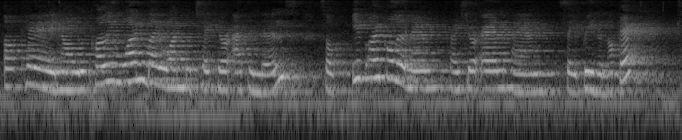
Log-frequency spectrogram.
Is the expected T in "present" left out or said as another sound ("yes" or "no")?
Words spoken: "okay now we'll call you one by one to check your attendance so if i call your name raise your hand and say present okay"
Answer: yes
